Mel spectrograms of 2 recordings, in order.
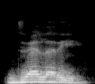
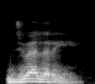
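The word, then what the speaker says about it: jewellery: अब देखिए अगला वर्ड है, इसको हम आमतौर पे बोलते हैं ज्वेलरी, ज्वेलरी, जबकि इसका जो करेक्ट प्रोनाउंसिएशन है वो है ज्वेलरी, ज्वेलरी, ज्वेलरी।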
